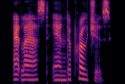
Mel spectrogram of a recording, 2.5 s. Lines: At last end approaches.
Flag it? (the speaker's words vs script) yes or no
no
